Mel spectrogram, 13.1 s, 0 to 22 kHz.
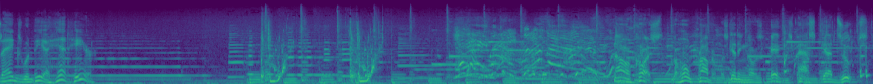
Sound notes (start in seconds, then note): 5.2 splash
